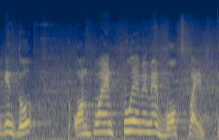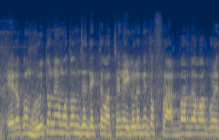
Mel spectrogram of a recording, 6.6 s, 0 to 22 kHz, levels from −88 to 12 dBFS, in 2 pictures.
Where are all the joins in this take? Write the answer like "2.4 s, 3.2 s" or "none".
3.3 s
